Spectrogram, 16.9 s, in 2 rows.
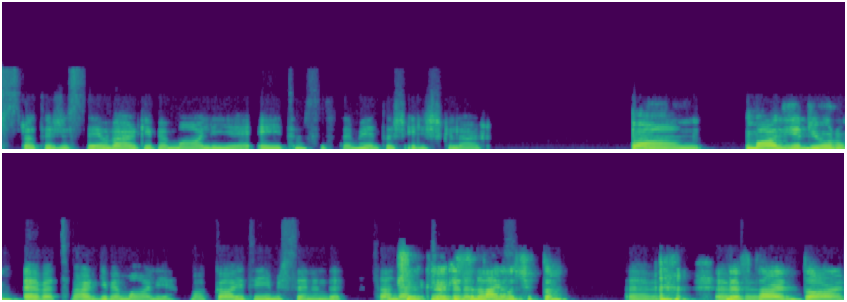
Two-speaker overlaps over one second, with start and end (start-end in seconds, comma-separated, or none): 12.4-13.7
